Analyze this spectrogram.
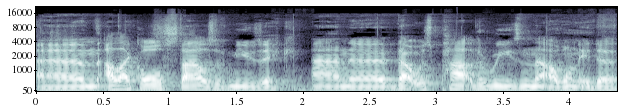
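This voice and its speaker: A man at a medium pitch keeps a moderate pace while noticeable background noise carries on. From northern England, Leeds. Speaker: electronic music producer and singer. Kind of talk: interview. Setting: studio. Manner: hesitant, many fillers.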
